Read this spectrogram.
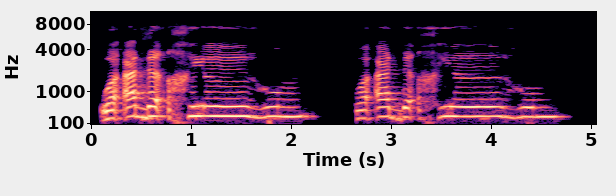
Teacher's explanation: lam sukunnya itu tawasud ya dialirkan sedikit disempurnakan lamnya jangan kecepatan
